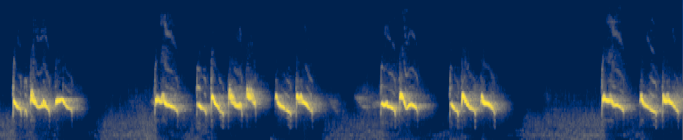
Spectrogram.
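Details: Oriental white-eye, a caged song bird in rainy season, repeating short bright warbled bursts of about three quick wavering notes, roughly every half second to second, with quiet gaps between.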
